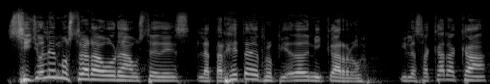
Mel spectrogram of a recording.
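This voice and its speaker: A man preaching a sermon to his congregation, often calling for an amen and swinging between loud and soft. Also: high voice, expressive, brisk. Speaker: pastor.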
